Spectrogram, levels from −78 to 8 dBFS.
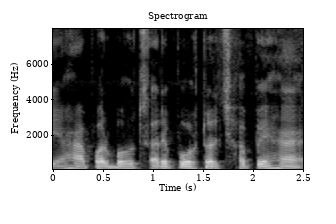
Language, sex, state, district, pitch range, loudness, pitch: Hindi, male, Jharkhand, Palamu, 125-135 Hz, -16 LUFS, 130 Hz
